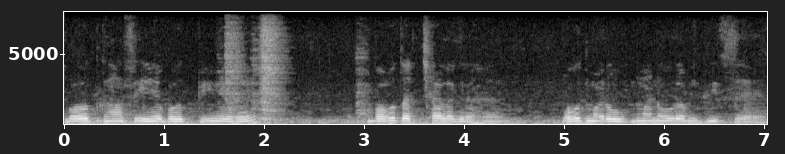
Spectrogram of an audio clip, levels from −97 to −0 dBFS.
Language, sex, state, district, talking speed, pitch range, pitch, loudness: Hindi, female, Bihar, Vaishali, 145 wpm, 155-165 Hz, 160 Hz, -16 LUFS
